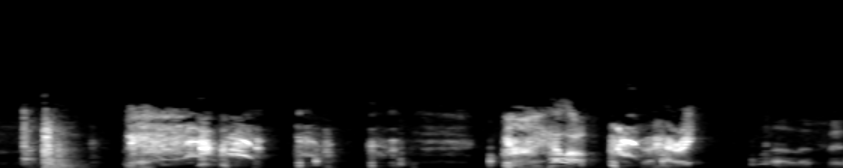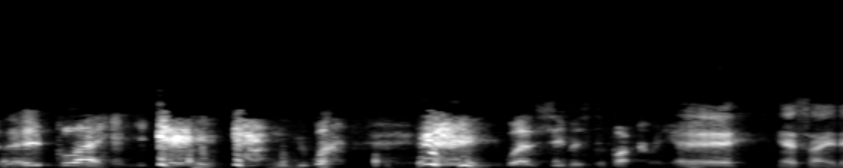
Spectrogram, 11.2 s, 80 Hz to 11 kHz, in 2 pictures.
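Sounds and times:
person coughing harshly: 0.9 - 4.6, 6.7 - 9.0
speech: 5.6 - 7.9, 9.1 - 11.2.

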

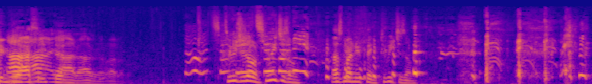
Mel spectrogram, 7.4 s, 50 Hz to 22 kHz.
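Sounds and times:
speech: 0.0 - 1.6, 2.7 - 6.1
laughter: 2.9 - 7.3
person coughing: 5.9 - 7.3.

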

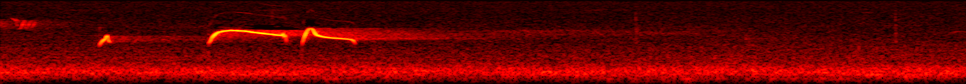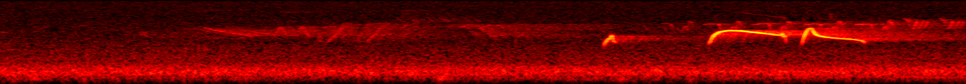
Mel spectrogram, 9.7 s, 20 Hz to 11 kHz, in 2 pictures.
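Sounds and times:
Olive-sided Flycatcher singing whistled phrases: 0.0 - 2.1, 5.9 - 9.6.

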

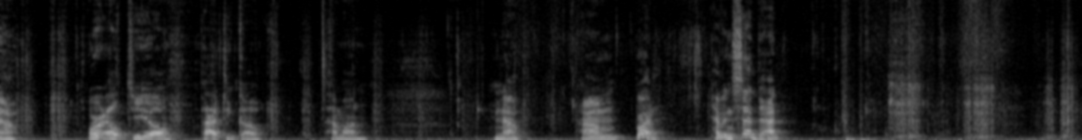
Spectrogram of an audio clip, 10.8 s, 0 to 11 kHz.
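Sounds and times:
speech: 0.0 - 0.3, 0.9 - 3.8, 5.0 - 7.9
crunching on a thick potato chip: 0.0 - 5.8, 8.1 - 10.8
chewing: 0.1 - 1.0, 2.6 - 5.8, 8.1 - 10.8.

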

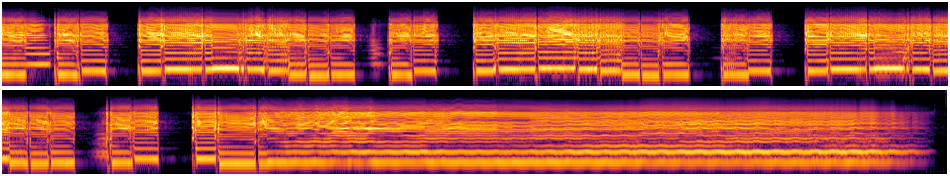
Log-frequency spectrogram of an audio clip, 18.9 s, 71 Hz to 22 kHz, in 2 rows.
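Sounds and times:
electric guitar through fuzz and overdrive pedals playing a Lydian riff: 0.0 - 18.9.

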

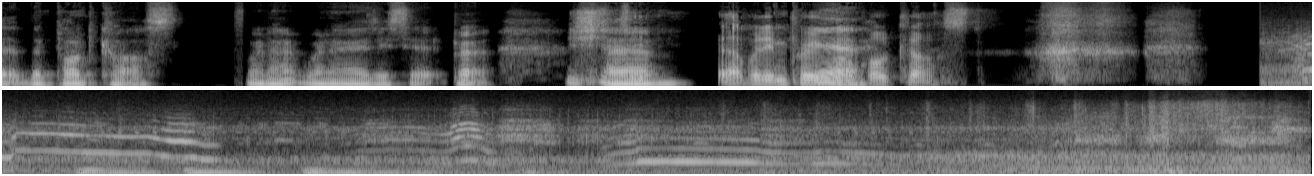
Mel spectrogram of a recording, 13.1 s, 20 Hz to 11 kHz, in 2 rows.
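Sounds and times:
speech: 0.0 - 5.9
stock sound effect of several wolves howling: 6.3 - 12.9.

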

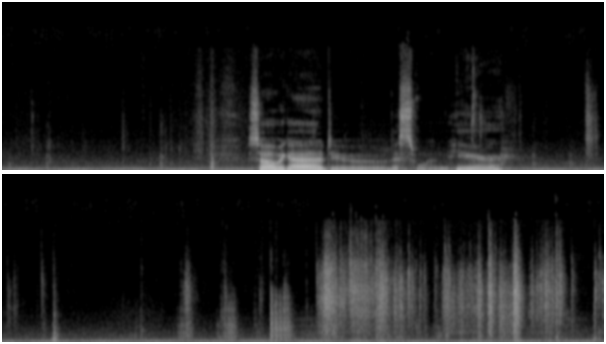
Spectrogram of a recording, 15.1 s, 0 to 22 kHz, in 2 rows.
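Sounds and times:
low steady hum: 0.0 - 15.0
speech: 3.1 - 6.4
dice rattling across a hard tabletop: 7.3 - 8.3, 9.7 - 15.0.

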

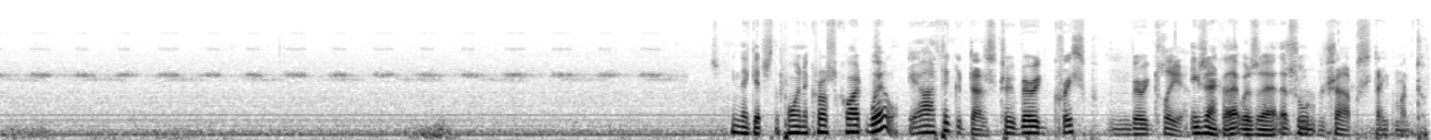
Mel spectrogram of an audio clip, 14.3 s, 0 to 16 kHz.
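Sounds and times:
crickets chirping: 0.0 - 7.1
low hum: 0.0 - 14.3
speech: 7.3 - 14.3.

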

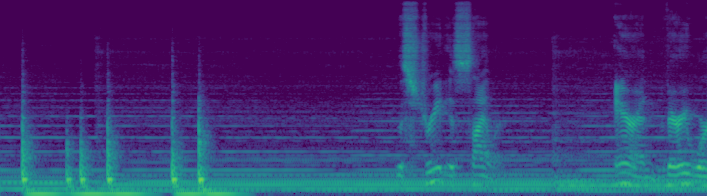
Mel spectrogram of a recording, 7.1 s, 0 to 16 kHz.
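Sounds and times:
knocking on a wooden door: 0.2 - 2.4
speech: 4.0 - 5.1, 6.2 - 7.0.

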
